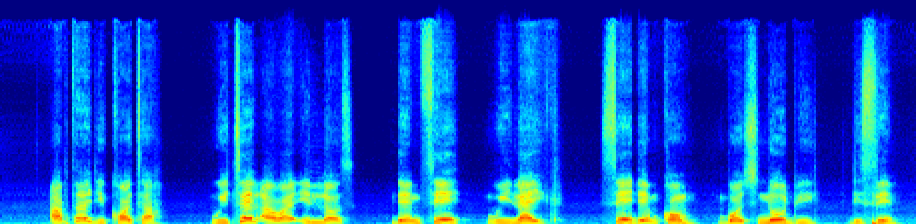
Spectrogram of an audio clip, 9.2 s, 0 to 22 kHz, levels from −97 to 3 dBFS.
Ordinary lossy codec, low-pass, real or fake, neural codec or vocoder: none; none; fake; autoencoder, 48 kHz, 32 numbers a frame, DAC-VAE, trained on Japanese speech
